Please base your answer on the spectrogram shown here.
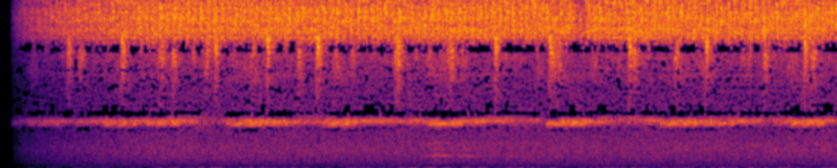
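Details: Crickets on a summer night, a dense steady high chirring chorus with a continuous whine and rapid pulsing trills throughout, fading in at the start.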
